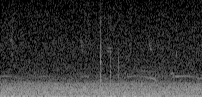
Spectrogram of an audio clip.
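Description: Small birds chirping, a few short high calls and clicks, over a steady low outdoor background noise.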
